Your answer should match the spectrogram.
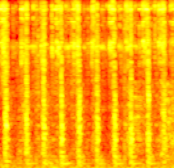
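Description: Someone knocks on the front door in the middle of the night in a steady, rapid series of about ten sharp raps, each hit crisp and fairly loud, with no voices.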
